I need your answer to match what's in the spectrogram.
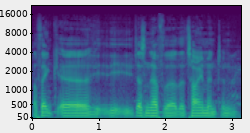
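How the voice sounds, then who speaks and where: Speaking slightly slowly in a low voice with vocal fry, a German-accented punk singer gives hesitant interview answers. His intonation is fairly even, and he restarts often and laughs softly.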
